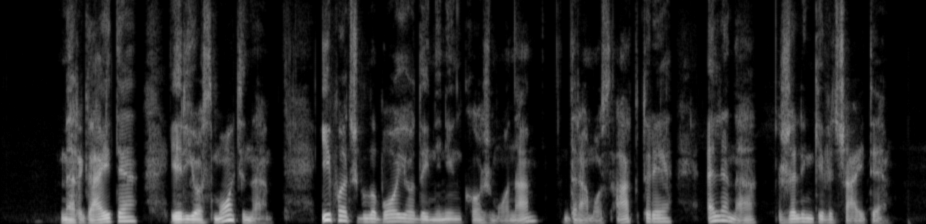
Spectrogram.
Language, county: Lithuanian, Panevėžys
